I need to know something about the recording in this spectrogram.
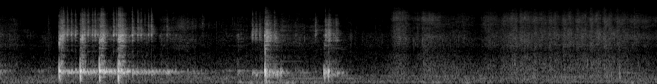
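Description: Metal knocks and clanks from a small portable charcoal barbecue being handled while its burnt remains are cleared into a plastic garbage bag: a quick cluster of knocks with a short ringing about half a second in, two single knocks a couple of seconds later, then only faint handling noise.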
